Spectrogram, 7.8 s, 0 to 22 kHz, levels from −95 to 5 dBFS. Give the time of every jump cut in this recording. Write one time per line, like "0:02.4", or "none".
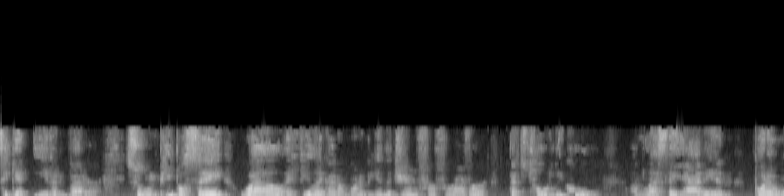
none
